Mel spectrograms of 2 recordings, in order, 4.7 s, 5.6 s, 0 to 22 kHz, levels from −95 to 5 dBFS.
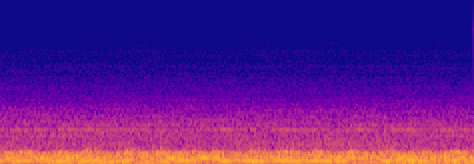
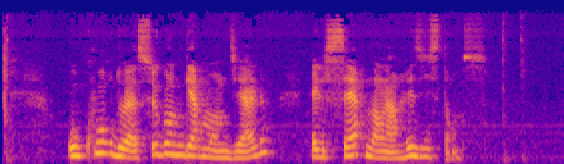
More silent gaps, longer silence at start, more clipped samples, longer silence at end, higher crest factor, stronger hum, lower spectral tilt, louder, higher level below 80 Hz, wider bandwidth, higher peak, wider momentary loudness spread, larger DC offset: neither; about the same, 0 s vs 0.05 s; neither; second, 0 s vs 0.8 s; second, 12 dB vs 18 dB; neither; first, -14 dB/octave vs -4.5 dB/octave; about the same, -19 LUFS vs -18 LUFS; first, -28 dBFS vs -64 dBFS; second, 1.7 kHz vs 16 kHz; second, -6 dBFS vs -2 dBFS; second, 2 LU vs 13 LU; first, 0.1% vs under 0.1%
